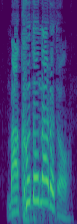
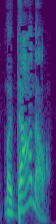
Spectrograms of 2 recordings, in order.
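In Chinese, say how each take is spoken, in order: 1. 它是用日语发音说的。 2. 它是用英语发音说的。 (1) "如果是日式英语的话，那就是Makudonaldo" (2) "英文的话是Madonna"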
